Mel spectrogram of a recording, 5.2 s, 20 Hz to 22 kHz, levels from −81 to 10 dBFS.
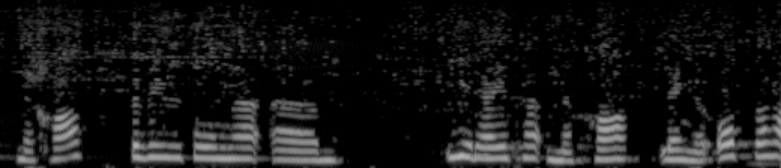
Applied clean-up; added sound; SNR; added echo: classical method spectral subtraction.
